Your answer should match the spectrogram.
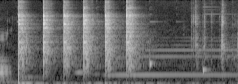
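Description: Metal tools clinking in a metal drain pan as a combination spanner is put to an aluminium cup-type oil filter wrench. There is a quick run of sharp clinks, then a clear metallic ring that holds one steady note for about a second.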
